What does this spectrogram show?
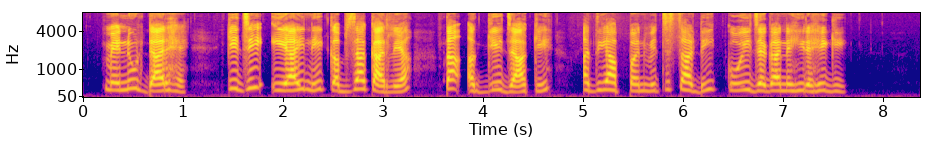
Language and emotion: Punjabi, fearful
